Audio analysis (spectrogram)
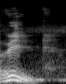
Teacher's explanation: ऋ बोला जाता है आपका मुर्धा से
